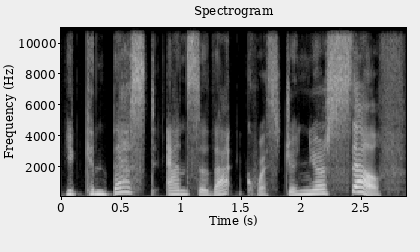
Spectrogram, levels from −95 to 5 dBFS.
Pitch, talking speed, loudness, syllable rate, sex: 225 Hz, 145 wpm, -20 LUFS, 3.9 syllables/s, female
